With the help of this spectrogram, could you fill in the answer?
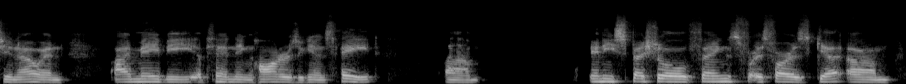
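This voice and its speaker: A man hosting a podcast, asking his guests a question haltingly and searching for words. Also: medium pitch. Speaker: podcast host. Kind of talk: casual interview questions.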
